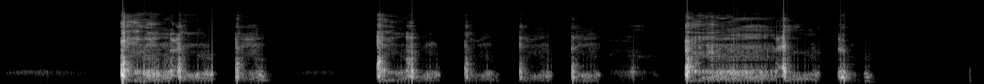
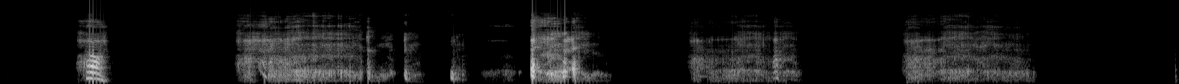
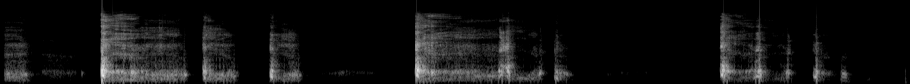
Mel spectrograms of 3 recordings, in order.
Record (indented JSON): {
  "cough_length": "9.8 s",
  "cough_amplitude": 32768,
  "cough_signal_mean_std_ratio": 0.29,
  "exhalation_length": "11.8 s",
  "exhalation_amplitude": 32724,
  "exhalation_signal_mean_std_ratio": 0.28,
  "three_cough_length": "9.1 s",
  "three_cough_amplitude": 32768,
  "three_cough_signal_mean_std_ratio": 0.24,
  "survey_phase": "beta (2021-08-13 to 2022-03-07)",
  "age": "65+",
  "gender": "Female",
  "wearing_mask": "No",
  "symptom_cough_any": true,
  "symptom_runny_or_blocked_nose": true,
  "symptom_shortness_of_breath": true,
  "symptom_sore_throat": true,
  "symptom_fatigue": true,
  "symptom_headache": true,
  "symptom_onset": "12 days",
  "smoker_status": "Ex-smoker",
  "respiratory_condition_asthma": false,
  "respiratory_condition_other": true,
  "recruitment_source": "REACT",
  "submission_delay": "1 day",
  "covid_test_result": "Negative",
  "covid_test_method": "RT-qPCR",
  "influenza_a_test_result": "Negative",
  "influenza_b_test_result": "Negative"
}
